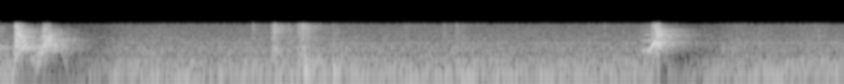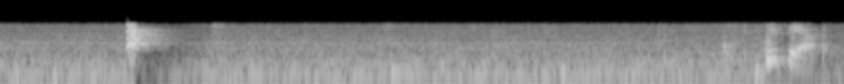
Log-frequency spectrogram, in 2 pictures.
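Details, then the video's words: Lulu, a female Boston Terrier puppy, barks at her image in the mirror: single short, sharp barks spaced several seconds apart, about five in all, over constant low background hum indoors. "Boston Terrier puppy barks at her image in the mirror"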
